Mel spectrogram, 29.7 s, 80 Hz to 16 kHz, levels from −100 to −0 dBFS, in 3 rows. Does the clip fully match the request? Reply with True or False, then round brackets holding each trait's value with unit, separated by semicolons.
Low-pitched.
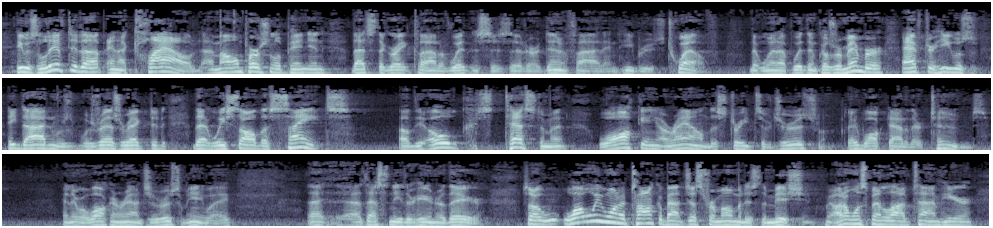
True (130 Hz)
